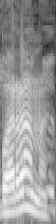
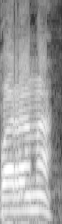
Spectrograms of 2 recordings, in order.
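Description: First: The stress falls in the standard way. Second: The stress falls in the regional folk way. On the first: This is the correct literary form. The speaker calls it right. "правильно будет говорить барана" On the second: This is how it is said in the rural districts. The speaker calls it wrong. "как принято говорить в бурятских аймаках"

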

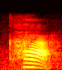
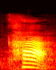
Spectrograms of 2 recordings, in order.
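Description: The two takes are said the same way.

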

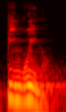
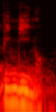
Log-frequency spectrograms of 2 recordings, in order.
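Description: First: A 'w' sound follows the g. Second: No 'w' sound follows the g. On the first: The speaker calls it right. "O en lingüística y pingüino" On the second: The speaker calls it wrong. "serían también pronunciaciones incorrectas"

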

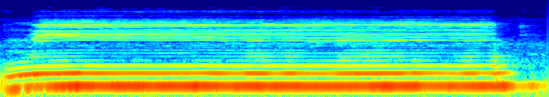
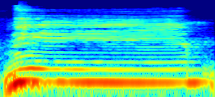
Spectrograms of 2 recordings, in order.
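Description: First: The voice is held at a medium level. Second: The voice is pushed too high or too low. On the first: The speaker calls it right. "একেবারে মাঝামাঝি আপনার আওয়াজটা আসতে হবে" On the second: The speaker calls it wrong. "মিম যদি এভাবে পড়েন তাহলে কিন্তু আপনার ভুল হয়ে যাবে"

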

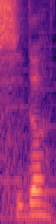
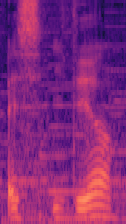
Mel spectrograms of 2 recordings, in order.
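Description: First: It is said as a single word. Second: It is spelled out letter by letter. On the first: The speaker calls it right. "tu prononces Sida" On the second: The speaker calls it wrong. "tu prononces pas S-I-D-A"

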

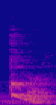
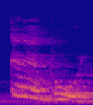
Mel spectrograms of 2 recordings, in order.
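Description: First: The article has a soft, neutral vowel. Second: The article has a hard, full vowel. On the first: The speaker calls it right. "мы его мягенько произносим «э бой», такое нейтральное «э»" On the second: The speaker calls it wrong. "мы не говорим «э бой»"

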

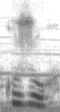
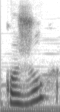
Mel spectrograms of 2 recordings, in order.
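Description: First: The first vowel is a u sound. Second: The first vowel is an o sound. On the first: This is the southwestern dialect form. "О в них зазвичай звучить як у" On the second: This is the standard form. "не кожух"

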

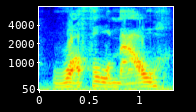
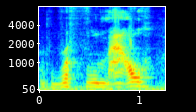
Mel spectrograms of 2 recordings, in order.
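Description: Both takes have the same delivery.

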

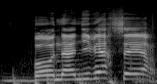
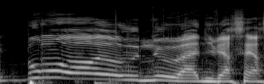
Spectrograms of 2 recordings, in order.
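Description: First: The phrase is said at normal speed. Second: The phrase is said slowly, drawn out. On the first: "on fait la liaison" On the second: "si on le faisait en slow motion"

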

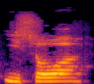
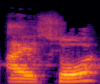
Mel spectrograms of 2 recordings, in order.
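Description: First: It begins with an 'ee' sound. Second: It begins with an 'eye' sound. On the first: The speaker calls it right. "it's E. So Isoa" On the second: The speaker calls it wrong. "the I is not I saw"

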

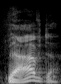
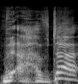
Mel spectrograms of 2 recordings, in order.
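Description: First: The stress is on the middle syllable. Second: The stress is on the final syllable. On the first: You loved once in the past. The speaker calls it wrong. "פעם אהבת" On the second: It is a command to love. The speaker calls it right. "ציווי"

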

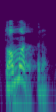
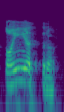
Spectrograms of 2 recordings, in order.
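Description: First: A clear m sound links into 'atra'. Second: The m sound is not pronounced before 'atra'. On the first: The speaker calls it right. "it has to be makara here" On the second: The speaker calls it wrong. "It is not toyatra"

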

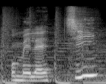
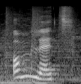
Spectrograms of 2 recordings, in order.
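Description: First: The middle and final e sounds are pronounced. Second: The middle and final e sounds are dropped. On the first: The speaker calls it wrong. "nada disso" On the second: The speaker calls it right. "Esse E no meio e o E do final desaparecem"

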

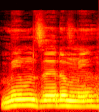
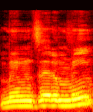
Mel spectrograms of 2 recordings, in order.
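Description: The two takes are said the same way.

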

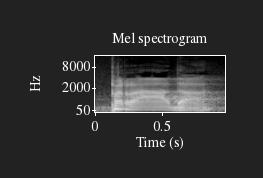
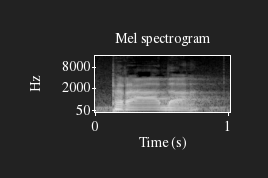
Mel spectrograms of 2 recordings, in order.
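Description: First: The name is said with an Italian pronunciation. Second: The same.

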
